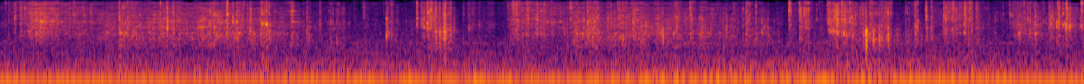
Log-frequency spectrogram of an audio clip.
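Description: Fingertips crush and crumble a pile of thin, hollow, dried orange soap curls in a white plate. The result is continuous dense, bright crackling and crunching with short brittle snaps, over a faint low hum.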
